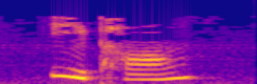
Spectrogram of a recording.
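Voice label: "一旁", Mandarin Chinese; chinese-flashcards; hsk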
